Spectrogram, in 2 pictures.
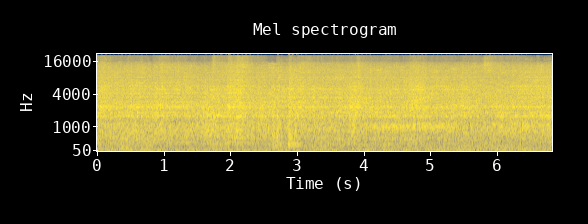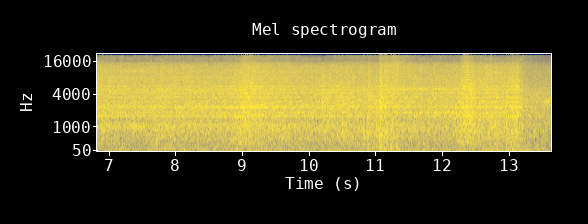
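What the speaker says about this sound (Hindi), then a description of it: "अब आप लोगों को पैरेलल ओवरटेक दिखाते हैं प्रयागराज दादरी स्पेशल का" The Prayagraj Dadri Special train roars past close by on a parallel track during an overtake, a loud continuous rumble of wheels and carriages with rhythmic clatter throughout.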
